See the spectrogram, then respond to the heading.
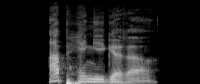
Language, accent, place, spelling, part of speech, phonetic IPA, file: German, Germany, Berlin, abhängigerer, adjective, [ˈapˌhɛŋɪɡəʁɐ], De-abhängigerer.ogg
- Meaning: inflection of abhängig: 1. strong/mixed nominative masculine singular comparative degree 2. strong genitive/dative feminine singular comparative degree 3. strong genitive plural comparative degree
